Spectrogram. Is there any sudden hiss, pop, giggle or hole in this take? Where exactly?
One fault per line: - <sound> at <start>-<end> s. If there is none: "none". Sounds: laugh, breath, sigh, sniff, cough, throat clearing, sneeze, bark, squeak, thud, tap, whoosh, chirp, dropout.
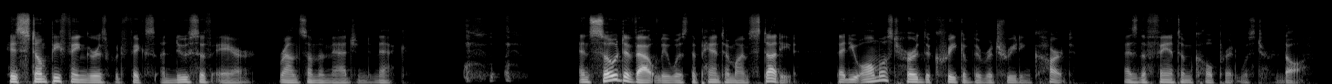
- cough at 4.6-5.3 s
